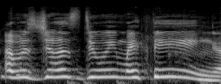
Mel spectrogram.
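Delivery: high, drawn-out plea of innocence; slow it right down, pitched high; playful protest. Acted. Wrestler repeating her innocence to the host, playful high protest.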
